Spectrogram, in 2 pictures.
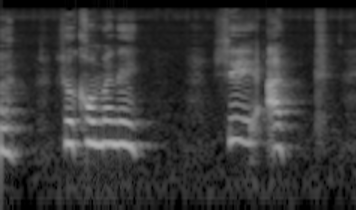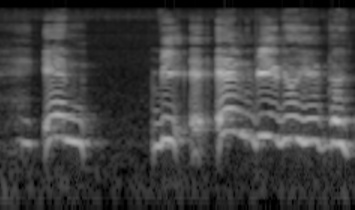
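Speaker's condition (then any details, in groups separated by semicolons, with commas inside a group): Dyskinetic cerebral palsy; severe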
